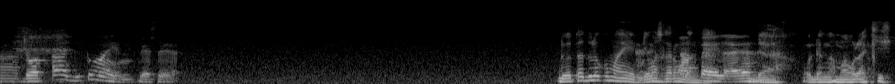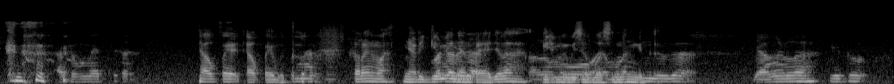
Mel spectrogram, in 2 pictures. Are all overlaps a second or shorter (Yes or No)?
No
